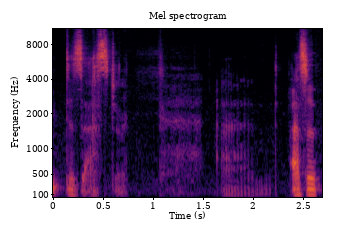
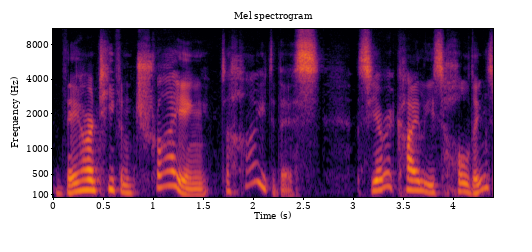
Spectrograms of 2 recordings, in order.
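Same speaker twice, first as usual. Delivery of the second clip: indignant outburst; 8 semitones higher, 5 dB louder than usual. Acted. Host's outraged aside to listeners.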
